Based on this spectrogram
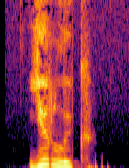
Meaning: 1. yarligh (a written decree in the Mongol Empire and its successor states) 2. label, tag 3. label, pigeonhole (superficial, stereotypical classification of something or someone)
- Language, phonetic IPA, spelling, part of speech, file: Russian, [(j)ɪrˈɫɨk], ярлык, noun, Ru-ярлык.ogg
